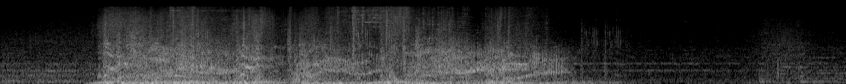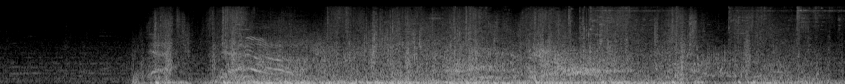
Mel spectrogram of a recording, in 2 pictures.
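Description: Fiery spell blasts roar and crackle loudly.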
